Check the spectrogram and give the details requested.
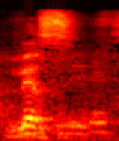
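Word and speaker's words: let's: দেখুন, যদি কোন সেন্টেন্সের শুরুতে যদি আপনারা যদি লেটস, উপরে অ্যাপোস্ট্রফি, তারপরে এস, লেটস, এটা উচ্চারণ হয় লেস, আমরা বলি লেটস, কিন্তু শুদ্ধ প্রনাউন্সিয়েশন হয় লেস।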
